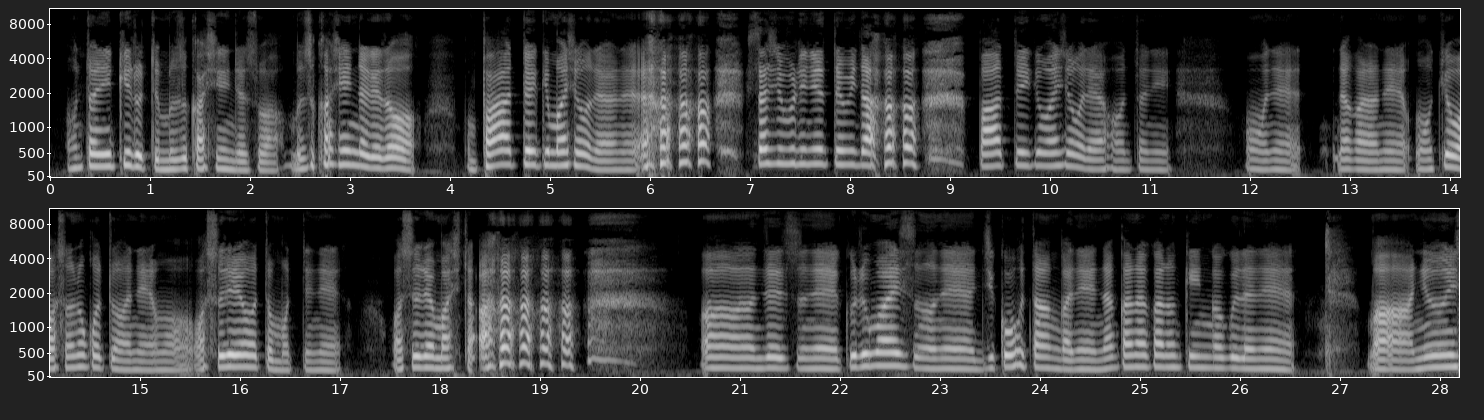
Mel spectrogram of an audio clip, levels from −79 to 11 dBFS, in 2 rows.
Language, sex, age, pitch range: Japanese, female, 20-39, 180-245 Hz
